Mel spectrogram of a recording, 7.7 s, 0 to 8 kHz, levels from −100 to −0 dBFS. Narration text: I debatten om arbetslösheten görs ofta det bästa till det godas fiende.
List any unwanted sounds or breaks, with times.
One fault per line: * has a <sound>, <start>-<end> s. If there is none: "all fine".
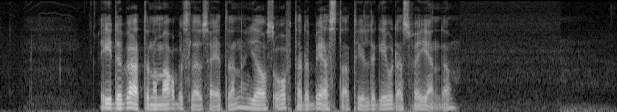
all fine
